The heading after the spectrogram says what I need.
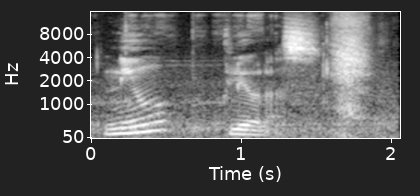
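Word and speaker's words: nucleolus: উচ্চারণটা কি? এইটার নাম হচ্ছে ক্লিওলাস, নিউক্লিওলাস।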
